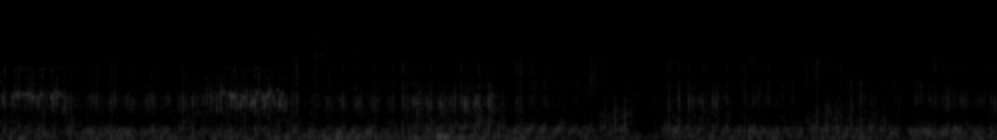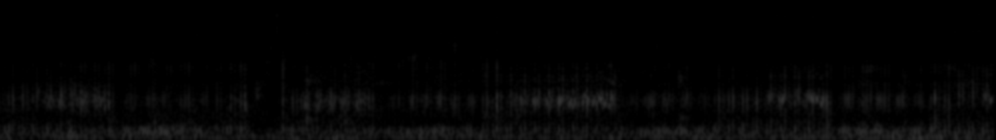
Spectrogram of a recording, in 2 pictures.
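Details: Kitten named Izzy purring nonstop while enjoying her first-ever treat; a steady rumbling drone with rapid pulsing texture, interrupted briefly by small chewing and licking sounds, recorded indoors.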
